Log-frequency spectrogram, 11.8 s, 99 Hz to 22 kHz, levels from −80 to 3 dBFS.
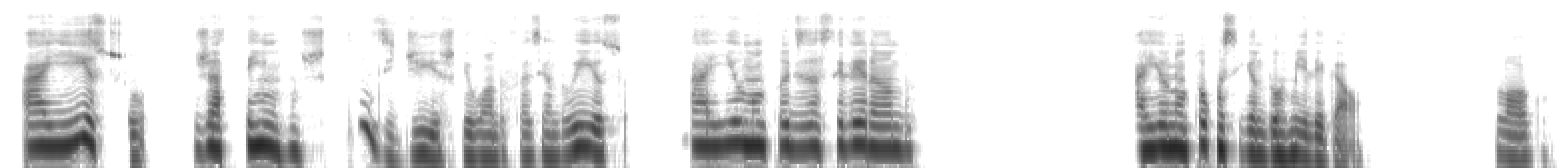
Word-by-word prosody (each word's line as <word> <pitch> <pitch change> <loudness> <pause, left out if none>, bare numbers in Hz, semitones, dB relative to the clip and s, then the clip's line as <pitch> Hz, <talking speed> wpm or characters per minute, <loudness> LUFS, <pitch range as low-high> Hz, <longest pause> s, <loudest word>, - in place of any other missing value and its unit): Aí, 205 +4 +3
isso 150 -9 -3 0.3
já 190 +1 +1 0.2
tem 205 -4 +5
uns 175 +1 -9 0.2
15 210 - -6
dias 150 +2 -6
que 155 - -11
eu 150 0 -5
ando 145 +1 -7
fazendo 150 +4 -8
isso. 170 -4 -1 0.5
Aí, 205 +1 +1
eu 220 - +3
não 210 -1 +6
tô 205 0 -3
desacelerando. 195 -1 -1 1.7
Aí, 185 +1 +4
eu 200 - +7
não 195 -2 +7
tô 210 +3 -1
conseguindo 175 -5 0
dormir 155 -1 +1
legal. 135 -3 -7 1.0
Logo. 145 -1 -9
185 Hz, 130 wpm, -25 LUFS, 155-205 Hz, 1.7 s, eu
